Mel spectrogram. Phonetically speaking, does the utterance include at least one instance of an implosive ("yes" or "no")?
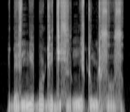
yes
